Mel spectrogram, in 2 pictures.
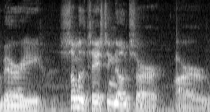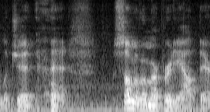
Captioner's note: chuckles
